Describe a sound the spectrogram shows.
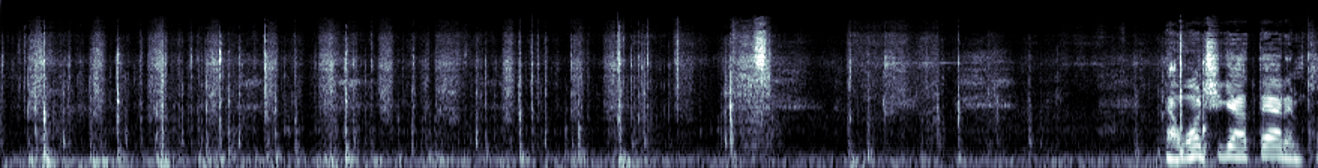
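Hard plastic parts click and rattle as they are fitted together close by.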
